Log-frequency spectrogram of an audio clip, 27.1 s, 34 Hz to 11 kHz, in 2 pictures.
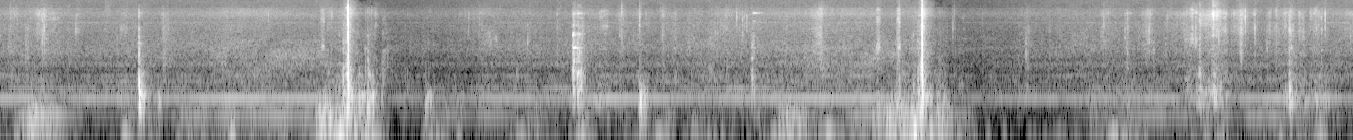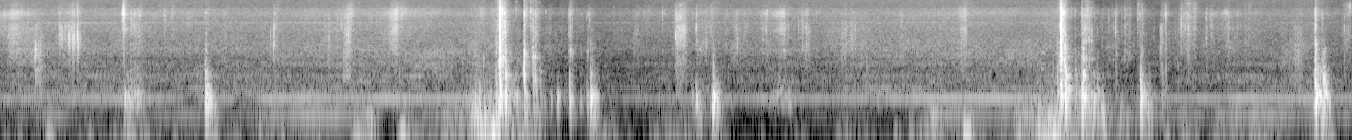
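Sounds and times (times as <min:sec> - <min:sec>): steady low hum: 0:00.0 - 0:27.0
axe splitting firewood: 0:01.2 - 0:01.7, 0:03.2 - 0:04.4, 0:08.8 - 0:09.6, 0:11.2 - 0:13.3, 0:13.9 - 0:15.8, 0:18.4 - 0:19.6, 0:20.2 - 0:21.5, 0:24.0 - 0:25.6, 0:26.6 - 0:27.0.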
